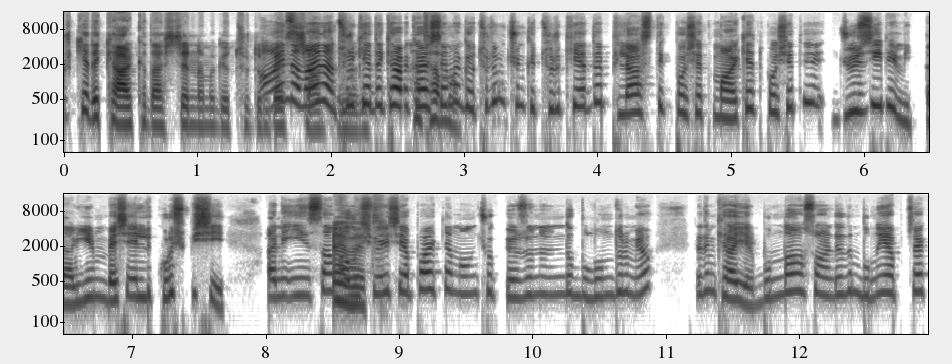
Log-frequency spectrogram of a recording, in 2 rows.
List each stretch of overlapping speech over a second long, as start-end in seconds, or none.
1.4-3.0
